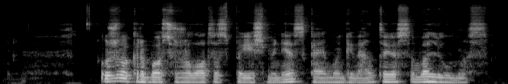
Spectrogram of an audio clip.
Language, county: Lithuanian, Alytus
